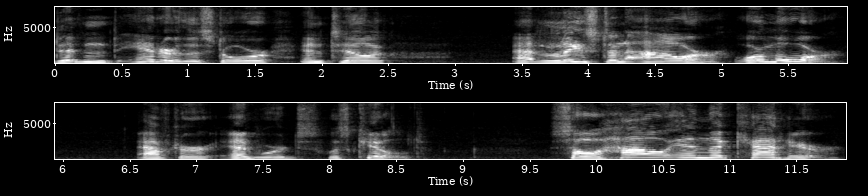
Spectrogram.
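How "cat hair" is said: strong stress on "cat hair". Arguing against the state's theory: stress on CAT HAIR. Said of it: "I emphasize that word cat hair".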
